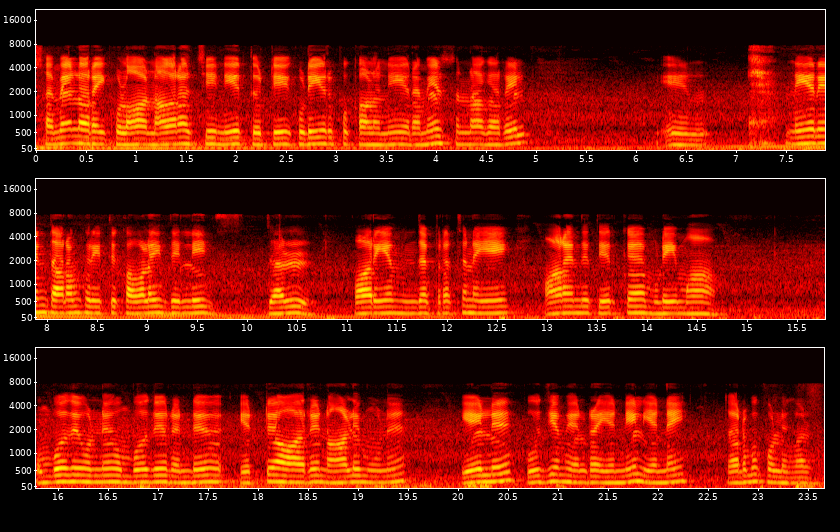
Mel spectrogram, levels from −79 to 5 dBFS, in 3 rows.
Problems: none marked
